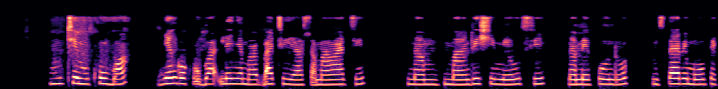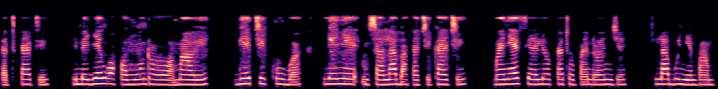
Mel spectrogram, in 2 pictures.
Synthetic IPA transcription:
m̩tʰim̩kʰuɓwa | ʄɛŋɡɔkuɓwalɛɲɛmaɓatʰijasa̰mawatʰi | namaːndiʃimɛusi | namɛkundu | m̩staɾimuupɛkati̥kati | limɛʄɛŋɡwakwamundɔwamawɛ | ɡɛtikuɓwa | lɛɲɛm̩salaɓakatikati | maɲasialijɔkataupandɛwaɲ̩d͡ʒɛ | kilaɓuɲɛmbamb

